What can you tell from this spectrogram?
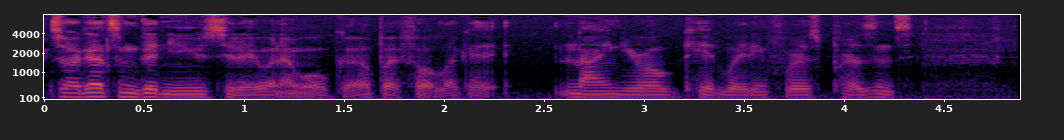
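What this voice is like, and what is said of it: Raspy, groggy voice. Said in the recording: “Voice is a little raspy and groggy”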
